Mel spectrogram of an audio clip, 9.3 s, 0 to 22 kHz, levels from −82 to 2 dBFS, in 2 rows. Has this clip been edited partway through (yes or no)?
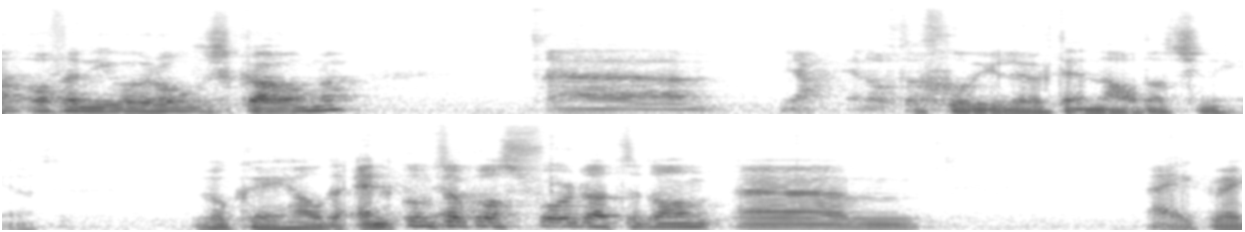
no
